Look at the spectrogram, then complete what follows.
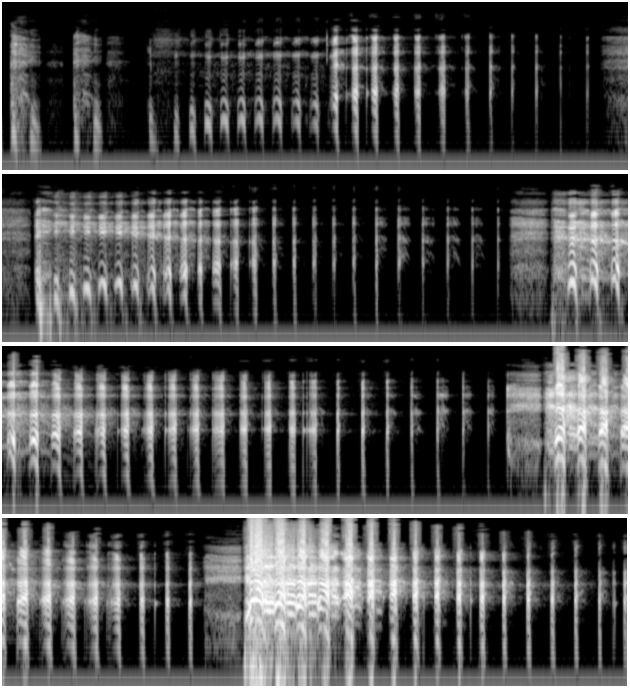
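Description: A person laughing in long runs of quick ha-ha pulses, about six a second. There are five bouts, each louder than the one before, and the last is the loudest.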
